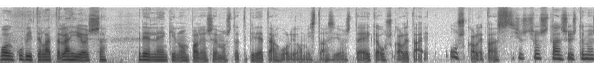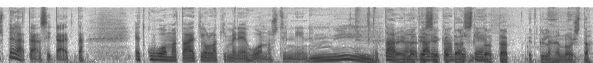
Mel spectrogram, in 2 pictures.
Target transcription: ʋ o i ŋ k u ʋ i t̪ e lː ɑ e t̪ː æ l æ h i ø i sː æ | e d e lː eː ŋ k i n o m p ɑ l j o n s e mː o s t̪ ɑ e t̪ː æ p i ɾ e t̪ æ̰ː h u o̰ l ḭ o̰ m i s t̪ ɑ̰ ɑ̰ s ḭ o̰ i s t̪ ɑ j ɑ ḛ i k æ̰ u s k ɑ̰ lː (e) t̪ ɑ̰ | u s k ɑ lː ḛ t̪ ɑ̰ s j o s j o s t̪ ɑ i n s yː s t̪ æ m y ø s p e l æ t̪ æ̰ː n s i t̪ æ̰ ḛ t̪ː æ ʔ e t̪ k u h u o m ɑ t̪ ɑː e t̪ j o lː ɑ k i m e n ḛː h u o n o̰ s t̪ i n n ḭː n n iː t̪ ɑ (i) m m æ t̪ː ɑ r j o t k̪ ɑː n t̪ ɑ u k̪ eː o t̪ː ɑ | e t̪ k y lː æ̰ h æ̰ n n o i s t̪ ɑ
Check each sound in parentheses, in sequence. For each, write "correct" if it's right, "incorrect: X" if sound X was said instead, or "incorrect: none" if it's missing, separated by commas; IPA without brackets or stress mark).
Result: correct, incorrect: e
